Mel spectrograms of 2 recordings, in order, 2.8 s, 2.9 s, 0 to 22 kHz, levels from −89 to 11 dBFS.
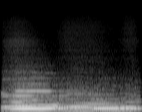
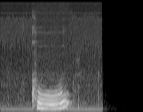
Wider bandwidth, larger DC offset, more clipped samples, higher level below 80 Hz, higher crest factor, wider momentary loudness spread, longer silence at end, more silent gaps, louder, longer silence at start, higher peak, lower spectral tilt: second, 1.6 kHz vs 20 kHz; neither; neither; first, -34 dBFS vs -80 dBFS; about the same, 12 dB vs 16 dB; second, 10 LU vs 24 LU; second, 0 s vs 0.9 s; neither; second, -16 LUFS vs -13 LUFS; second, 0 s vs 0.65 s; second, -4 dBFS vs 0 dBFS; first, -13 dB/octave vs -8.5 dB/octave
